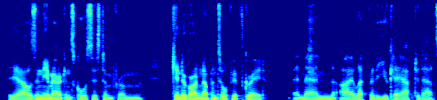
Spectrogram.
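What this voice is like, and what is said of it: Hybrid American and British accent. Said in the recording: “you don't sound like an Englishman ... It's some hybrid combination between the two now ... a very, very pleasant accent”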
